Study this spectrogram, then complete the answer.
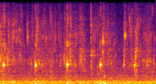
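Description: White wine is poured while cooking, a steady liquid splash with a few rhythmic glugs from the bottle, close and fairly quiet, with no talking.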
